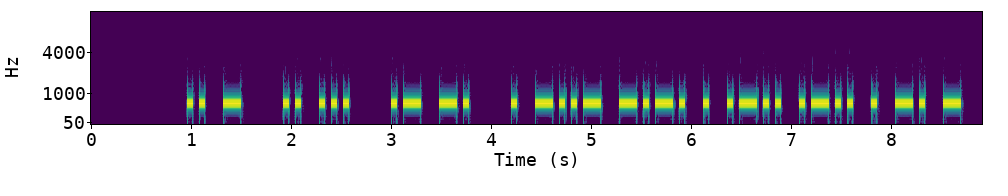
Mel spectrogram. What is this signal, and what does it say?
Morse code, heard as a keyed tone, about 20 wpm, 700 Hz. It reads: IT IS AN EXCELLENT
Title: Sentences from Top 1000 Words 20wpm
